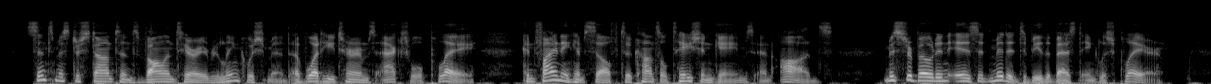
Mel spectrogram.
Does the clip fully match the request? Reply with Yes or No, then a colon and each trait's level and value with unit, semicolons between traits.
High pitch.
No: low, 115 Hz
